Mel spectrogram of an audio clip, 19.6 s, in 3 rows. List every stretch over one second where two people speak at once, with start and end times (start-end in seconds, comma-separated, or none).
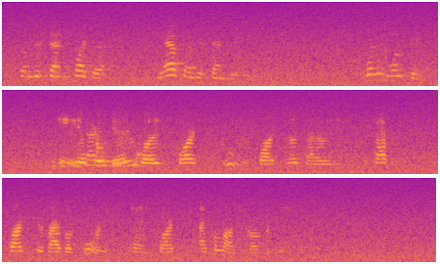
7.4-8.8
